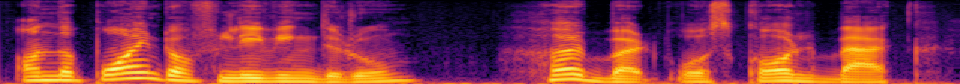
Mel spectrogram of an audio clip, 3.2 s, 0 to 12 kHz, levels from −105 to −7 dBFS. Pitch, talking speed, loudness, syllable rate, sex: 140 Hz, 205 wpm, -18 LUFS, 5.6 syllables/s, male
